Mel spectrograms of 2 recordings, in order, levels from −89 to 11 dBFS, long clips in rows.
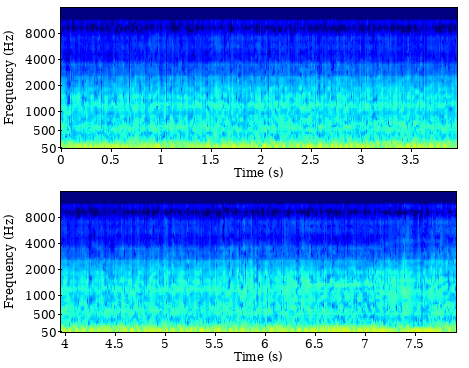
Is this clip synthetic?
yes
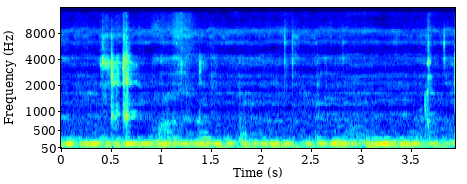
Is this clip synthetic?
yes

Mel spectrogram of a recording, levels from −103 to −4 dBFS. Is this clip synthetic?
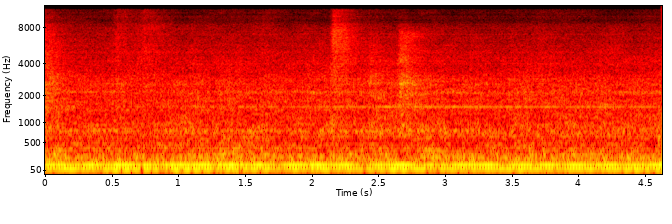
yes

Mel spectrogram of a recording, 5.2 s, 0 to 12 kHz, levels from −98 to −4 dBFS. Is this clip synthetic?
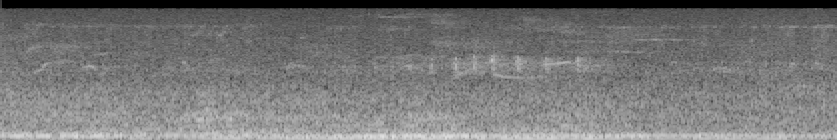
no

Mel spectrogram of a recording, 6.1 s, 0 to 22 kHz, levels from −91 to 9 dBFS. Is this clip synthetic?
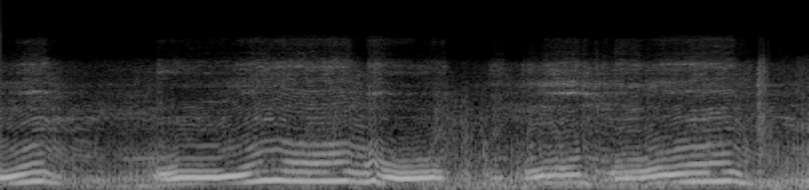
no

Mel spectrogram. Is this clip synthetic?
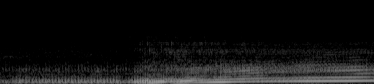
no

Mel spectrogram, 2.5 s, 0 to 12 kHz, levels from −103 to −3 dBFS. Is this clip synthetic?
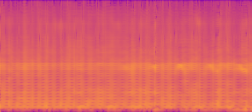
yes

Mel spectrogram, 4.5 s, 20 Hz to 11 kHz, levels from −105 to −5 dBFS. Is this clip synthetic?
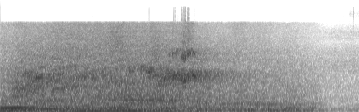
no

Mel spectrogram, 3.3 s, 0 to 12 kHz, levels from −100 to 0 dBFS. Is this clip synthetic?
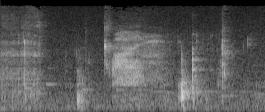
no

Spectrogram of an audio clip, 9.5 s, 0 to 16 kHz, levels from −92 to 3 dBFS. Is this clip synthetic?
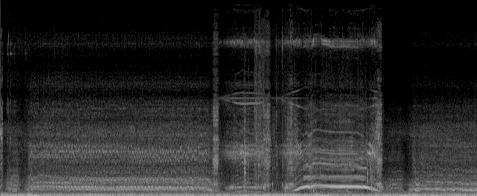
no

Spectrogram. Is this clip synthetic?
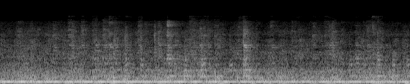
no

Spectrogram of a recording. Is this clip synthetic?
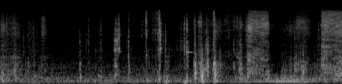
no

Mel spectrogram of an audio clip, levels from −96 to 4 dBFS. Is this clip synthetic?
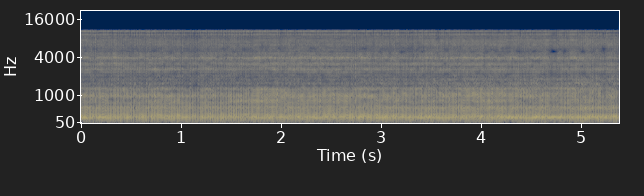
yes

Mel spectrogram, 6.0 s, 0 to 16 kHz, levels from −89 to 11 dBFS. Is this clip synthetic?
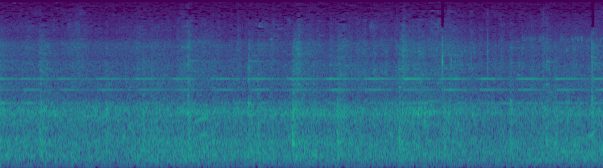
no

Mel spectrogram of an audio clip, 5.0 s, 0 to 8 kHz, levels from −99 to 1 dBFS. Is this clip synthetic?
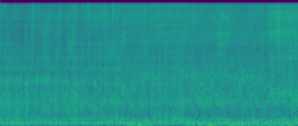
yes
